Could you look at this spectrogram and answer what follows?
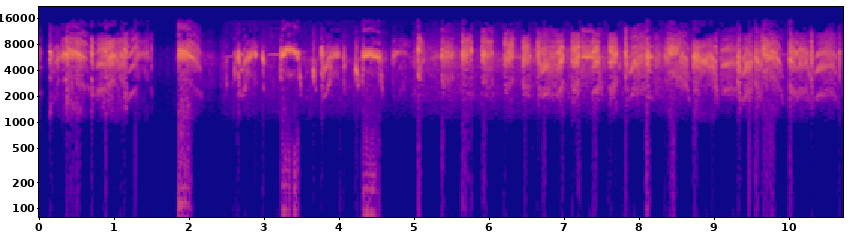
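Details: Swiftlet calls recorded in a cave: dense, rapid clicking chirps and buzzy twittering notes, high-pitched and nearly continuous, with brief gaps and a few low thumps.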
